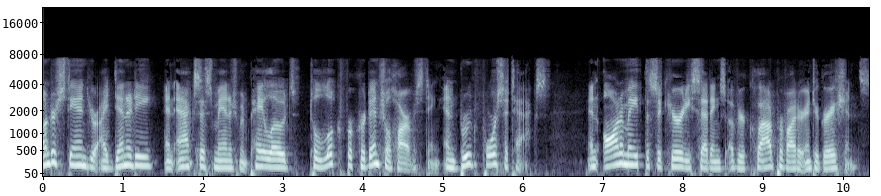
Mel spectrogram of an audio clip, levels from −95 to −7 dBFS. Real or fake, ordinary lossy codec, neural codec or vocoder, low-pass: real; AAC, 32 kbps; none; 7.2 kHz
